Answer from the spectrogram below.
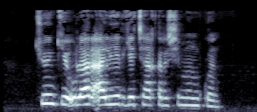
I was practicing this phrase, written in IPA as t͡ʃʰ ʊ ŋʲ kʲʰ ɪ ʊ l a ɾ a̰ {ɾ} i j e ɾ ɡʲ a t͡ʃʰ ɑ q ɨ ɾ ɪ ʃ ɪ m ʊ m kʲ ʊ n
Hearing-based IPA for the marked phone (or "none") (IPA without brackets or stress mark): l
